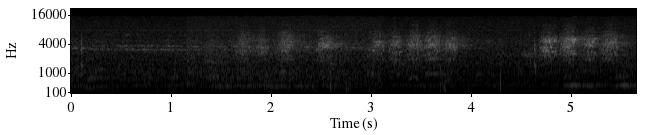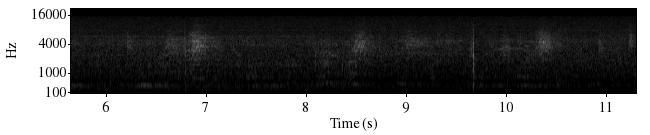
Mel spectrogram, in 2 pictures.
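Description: Birds calling in several short bouts of quick, high chirping notes.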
